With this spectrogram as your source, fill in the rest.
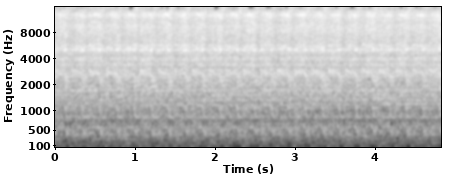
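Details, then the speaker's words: Scrap-pile moped with a new battery: starter spins the engine at an even, fast, hissy pace without catching; it would not start because the kickstand was down and its safety cutoff blocked starting. "I had the kickstand down. That's why I wasn't starting right away."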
